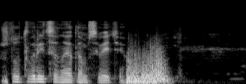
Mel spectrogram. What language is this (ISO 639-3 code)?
rus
